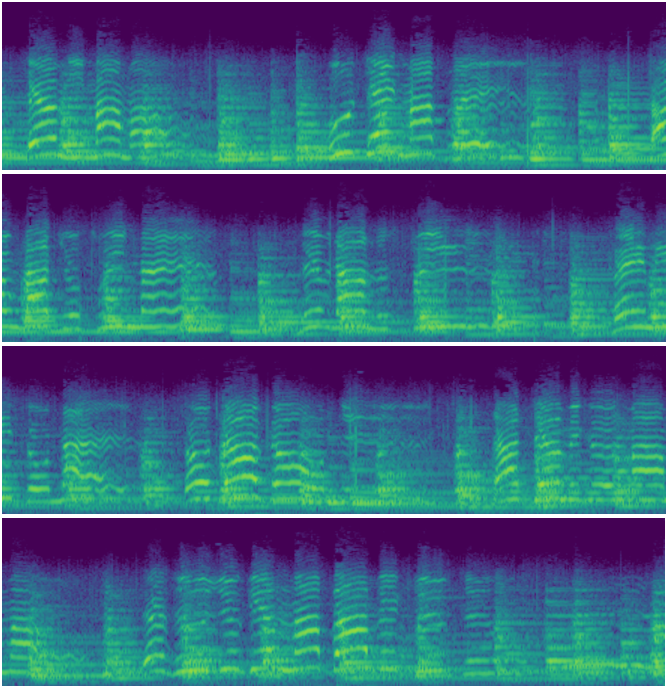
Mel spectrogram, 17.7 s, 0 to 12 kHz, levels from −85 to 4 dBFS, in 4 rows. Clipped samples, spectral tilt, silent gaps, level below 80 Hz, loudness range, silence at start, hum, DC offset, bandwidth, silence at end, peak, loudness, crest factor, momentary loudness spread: under 0.1%; -7.5 dB/octave; none; -54 dBFS; 2 LU; 0 s; none; under 0.1%; 6.4 kHz; 0 s; 0 dBFS; -17 LUFS; 16 dB; 8 LU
